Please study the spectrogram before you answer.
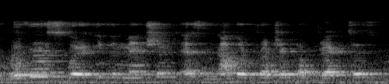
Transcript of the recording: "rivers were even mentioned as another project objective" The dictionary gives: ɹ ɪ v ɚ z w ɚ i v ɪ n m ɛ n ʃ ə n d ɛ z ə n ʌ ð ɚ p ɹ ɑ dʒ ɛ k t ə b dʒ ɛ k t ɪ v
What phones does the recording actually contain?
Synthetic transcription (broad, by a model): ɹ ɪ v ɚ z w ɚ i v ɪ n m ɛ n ʃ ə n d ɛ z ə n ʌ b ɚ p ɹ ɑ dʒ ɛ k t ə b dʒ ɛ k t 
